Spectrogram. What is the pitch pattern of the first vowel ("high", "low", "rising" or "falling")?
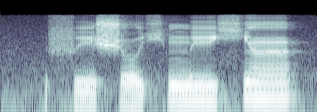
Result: low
